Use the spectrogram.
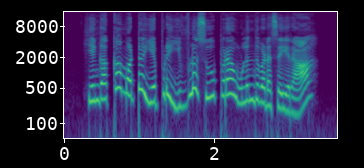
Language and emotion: Tamil, surprised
